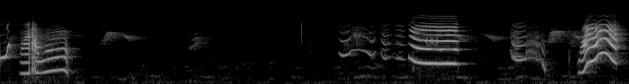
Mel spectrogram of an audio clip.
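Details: Talking parrot, said to say papa and mummy; loud, voice-like harmonic utterances with bending pitch, separated by quiet gaps holding a few faint chirps, ending in a strong rising-falling syllable.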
